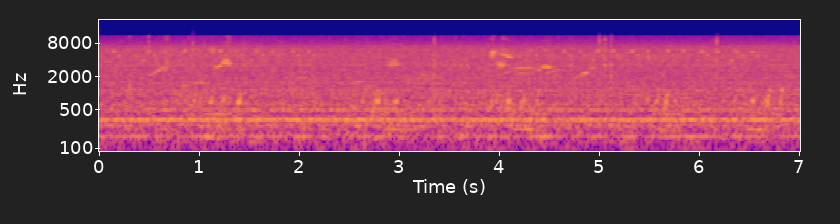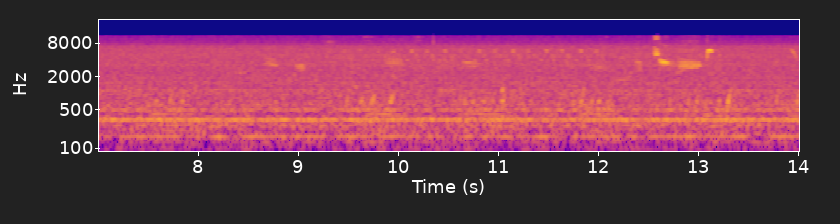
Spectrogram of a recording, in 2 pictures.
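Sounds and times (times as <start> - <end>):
low droning hum: 0.0 - 14.0
faint bird chirps: 8.6 - 13.2.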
